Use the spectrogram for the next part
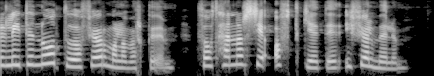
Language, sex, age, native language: Icelandic, female, 20-29, Icelandic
